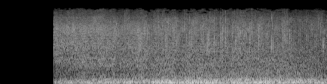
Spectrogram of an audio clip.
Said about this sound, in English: city grapples with devastating floods and rain continues to pour down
